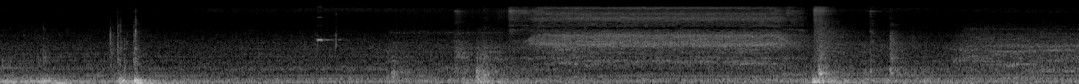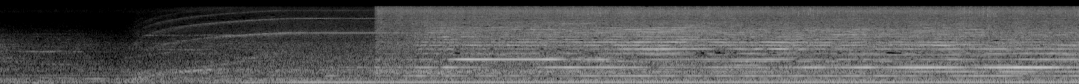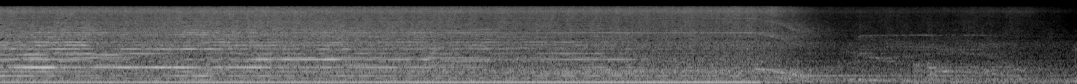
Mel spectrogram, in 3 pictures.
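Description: CNC milling machine: a few clunks and a brief hiss of air in the first half, then the spindle spins up with a rising whine about twelve seconds in. It then runs at speed cutting metal plates under flood coolant, a loud, steady whine with a hiss of spray, and winds down shortly before the end.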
